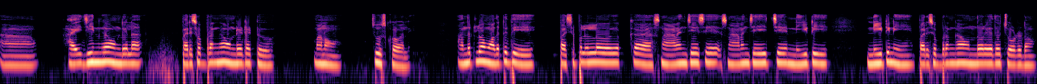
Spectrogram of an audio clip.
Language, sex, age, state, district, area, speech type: Telugu, male, 60+, Andhra Pradesh, East Godavari, rural, spontaneous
